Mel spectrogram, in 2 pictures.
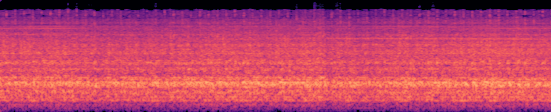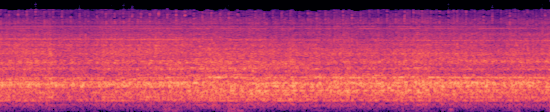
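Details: Short-stroke sprayer pump after its crunchy, rusty, unsealed bearings were cleaned and regreased: a steady motor hum with a faint rough rustle; it runs freely, with only mild bearing noise and no play.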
